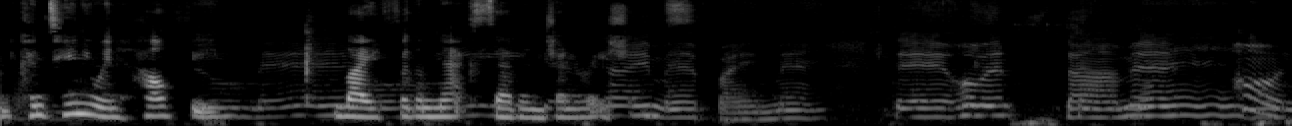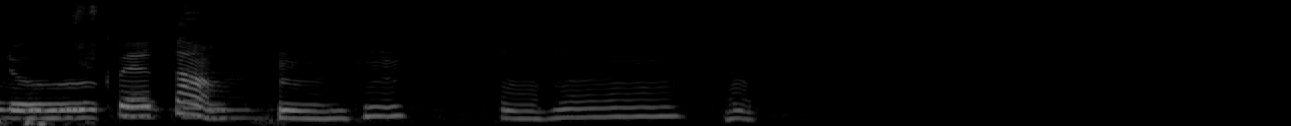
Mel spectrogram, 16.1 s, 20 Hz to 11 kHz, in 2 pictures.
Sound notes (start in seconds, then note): 5.1 singing; 13.4 silence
